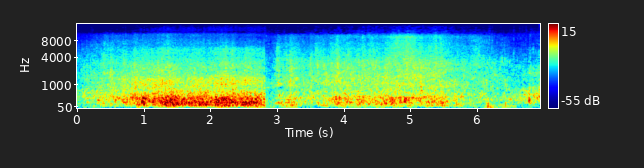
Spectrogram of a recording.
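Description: Sea waves washing against the rocks of a breakwater, with wind buffeting the microphone. The noise swells to its loudest in the first half, drops off suddenly about three seconds in, then carries on steadily.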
